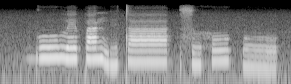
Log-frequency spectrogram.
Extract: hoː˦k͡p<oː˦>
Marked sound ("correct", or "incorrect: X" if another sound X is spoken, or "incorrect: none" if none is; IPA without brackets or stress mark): incorrect: oː˨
